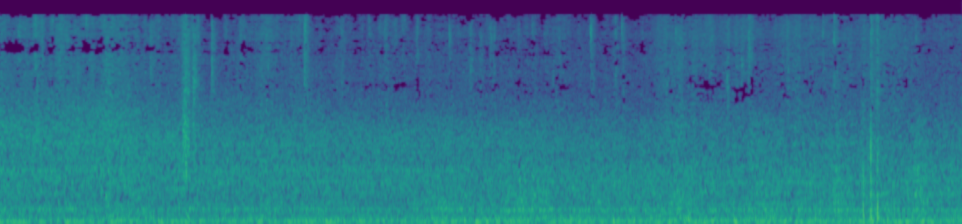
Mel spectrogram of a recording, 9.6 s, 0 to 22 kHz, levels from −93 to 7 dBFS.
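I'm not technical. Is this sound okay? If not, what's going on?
No. Throughout, it has generation loss: swirly, hollow and smeared, with blurred attacks, worse than one rough compression. It was likely re-compressed about ten times.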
